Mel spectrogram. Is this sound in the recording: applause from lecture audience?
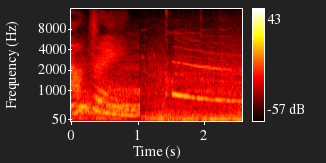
no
